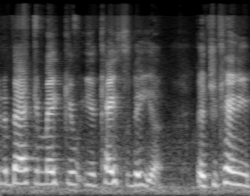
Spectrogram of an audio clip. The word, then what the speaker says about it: quesadilla: on that kioskadilla the quesadilla cheese I don't know why can't nobody pronounce quesadilla okay so what is a bunch of syllables but it's just it's like two words quesa DIA nope what's gadilla kioscadilla what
